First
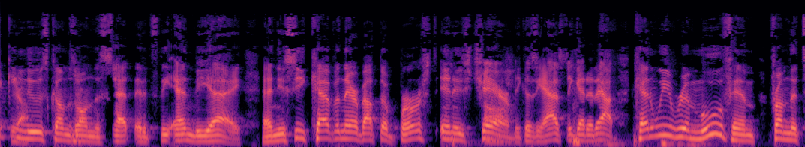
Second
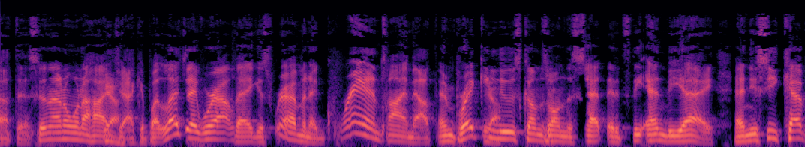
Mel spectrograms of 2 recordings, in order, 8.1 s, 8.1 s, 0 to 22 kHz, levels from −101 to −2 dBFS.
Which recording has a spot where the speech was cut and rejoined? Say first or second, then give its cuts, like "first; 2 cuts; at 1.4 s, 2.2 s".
second; 4 cuts; at 1.8 s, 2.3 s, 3.8 s, 4.3 s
